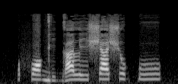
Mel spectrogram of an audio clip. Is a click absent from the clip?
yes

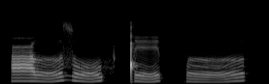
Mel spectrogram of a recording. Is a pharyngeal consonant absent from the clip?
no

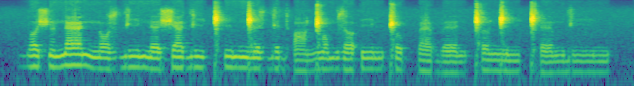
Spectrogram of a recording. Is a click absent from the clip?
no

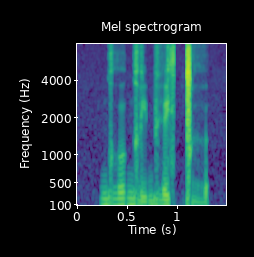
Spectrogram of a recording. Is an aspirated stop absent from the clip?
yes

